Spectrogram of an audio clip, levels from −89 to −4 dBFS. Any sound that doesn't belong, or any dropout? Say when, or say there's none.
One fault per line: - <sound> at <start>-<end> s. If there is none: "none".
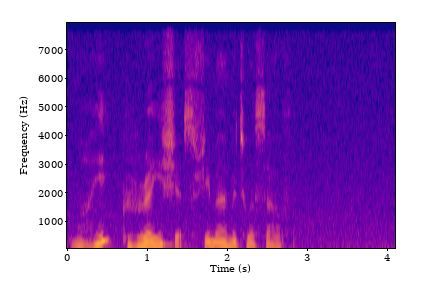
none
